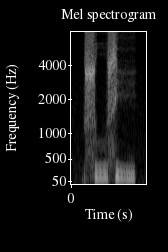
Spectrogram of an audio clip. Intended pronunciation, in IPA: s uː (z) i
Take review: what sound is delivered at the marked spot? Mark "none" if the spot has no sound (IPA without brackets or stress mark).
s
